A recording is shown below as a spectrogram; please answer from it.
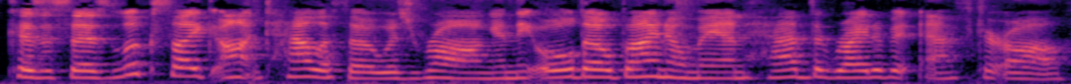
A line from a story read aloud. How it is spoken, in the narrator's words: Susanna said in an odd voice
